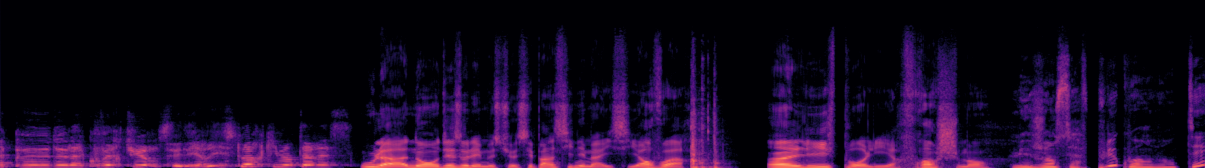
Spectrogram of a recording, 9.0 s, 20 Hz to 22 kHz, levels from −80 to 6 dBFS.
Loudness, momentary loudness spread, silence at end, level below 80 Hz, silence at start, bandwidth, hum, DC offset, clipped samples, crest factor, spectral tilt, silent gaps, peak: -24 LUFS; 12 LU; 0 s; -60 dBFS; 0 s; 17.5 kHz; none; under 0.1%; under 0.1%; 20 dB; -5.5 dB/octave; 5.55-5.71 s, 8.18-8.23 s, 8.84-8.91 s; -4 dBFS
